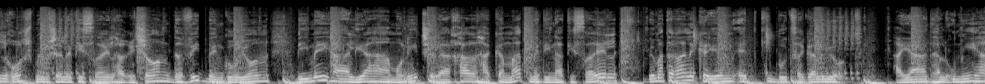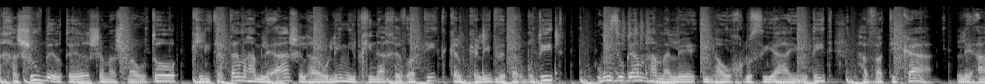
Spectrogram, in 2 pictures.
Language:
Hebrew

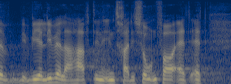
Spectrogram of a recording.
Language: Danish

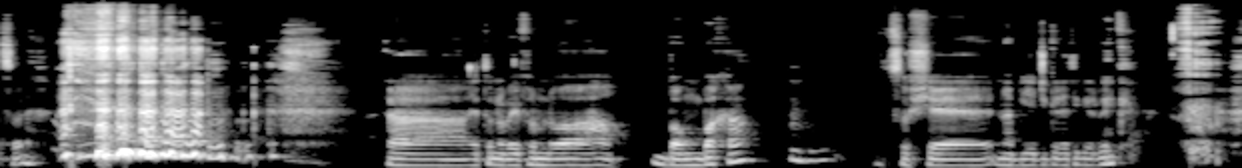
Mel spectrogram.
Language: Czech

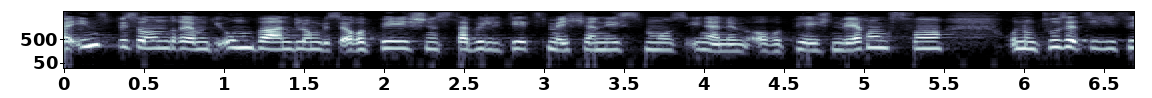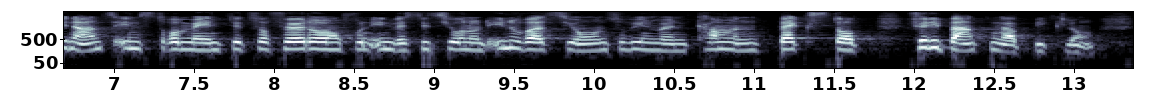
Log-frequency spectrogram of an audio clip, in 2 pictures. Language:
German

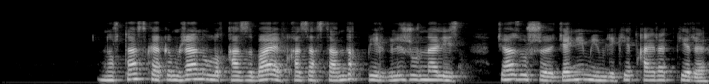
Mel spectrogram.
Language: Kazakh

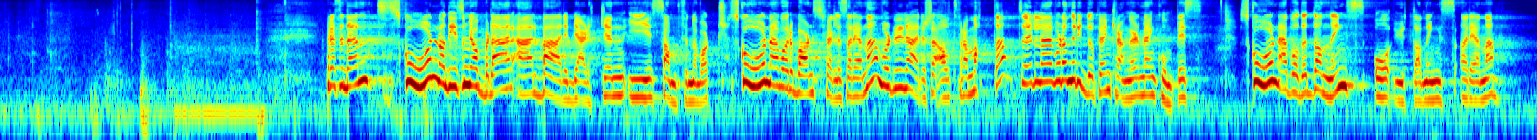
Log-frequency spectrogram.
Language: Norwegian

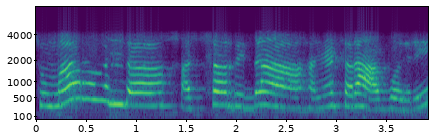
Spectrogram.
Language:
Kannada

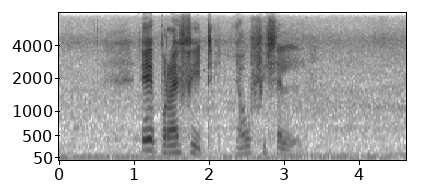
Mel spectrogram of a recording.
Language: Southern Sotho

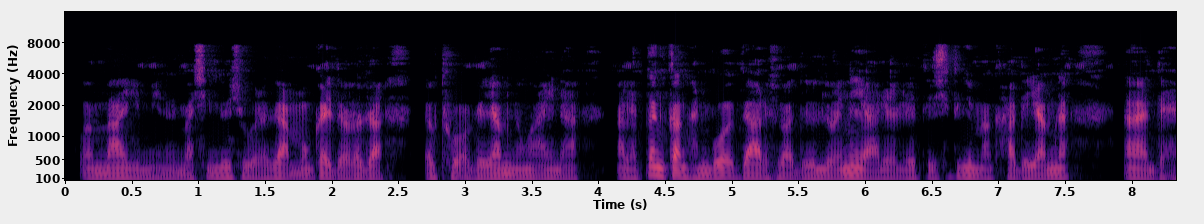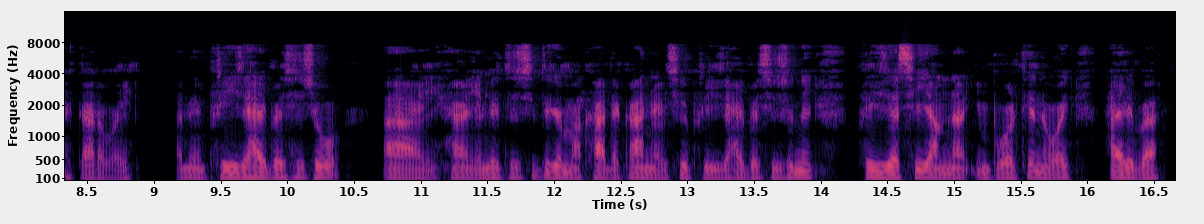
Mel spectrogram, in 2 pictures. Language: Manipuri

